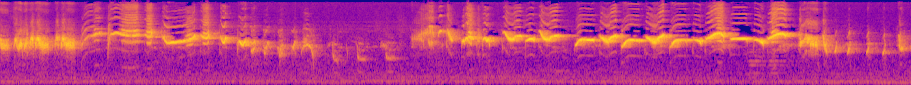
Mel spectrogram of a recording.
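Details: Hwamei (wambi mandarin bird) singing actively: a rich run of warbled, slurred whistles, rising and falling, with a short pause near four seconds before a faster, looping stream of bright phrases.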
